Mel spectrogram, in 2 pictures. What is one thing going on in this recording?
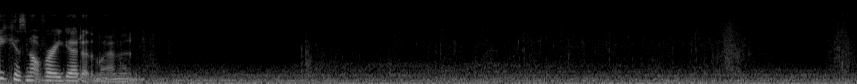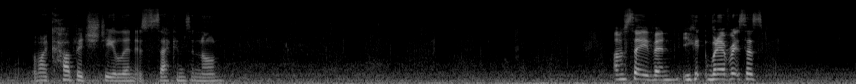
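A young woman speaks casually into a close microphone, in short bursts.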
